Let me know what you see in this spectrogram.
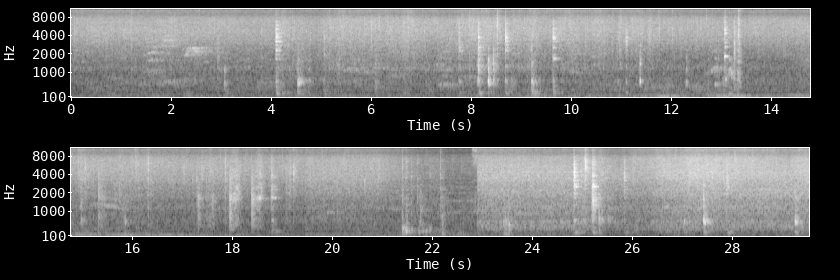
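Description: Beef pieces frying and sizzling in a pot, stirred with a wooden spoon that scrapes and knocks against the pot many times. After a short dip about three-quarters through, the sizzling is louder.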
